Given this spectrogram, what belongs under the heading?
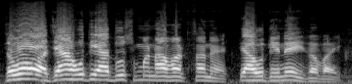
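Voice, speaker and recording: A man's voice: high voice, lively intonation, brisk, fairly bright tone, smooth, no room sound. A man playing a stubborn village enforcer in a short film, bossy and threatening. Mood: stern. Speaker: village strongman blocking the road. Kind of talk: short film drama acting.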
